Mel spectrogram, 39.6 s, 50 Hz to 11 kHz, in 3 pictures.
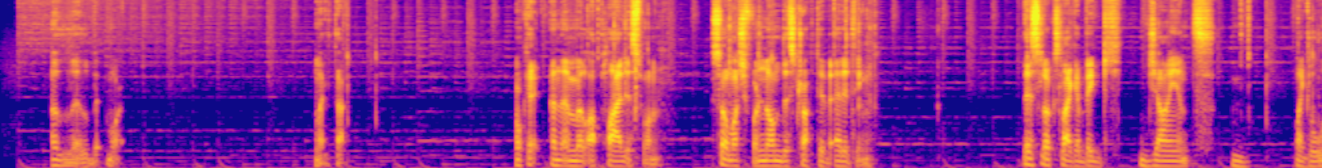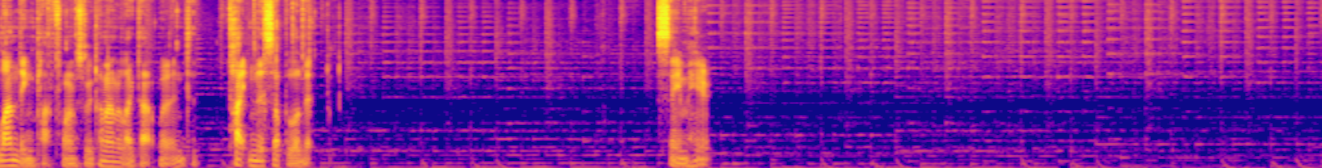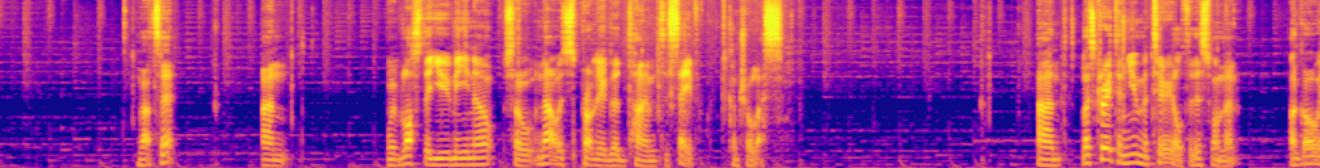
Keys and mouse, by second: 0.2-2.8 drag, 3.2 middle click, 4.0 click, 5.6 click, 6.0 ctrl+a, 7.1 shift+middle drag, 7.4 middle drag, 8.1 click, 8.3 Tab, 9.0-10.0 drag, 10.0 g, 12.4 middle click, 13.1 g, 13.7 click, 13.9 g, 15.9 shift+click, 16.2 g, 18.2 middle click, 19.1 middle click, 19.6 g, 21.9 g, 22.7 middle click, 23.6 click, 23.7 g, 24.5 click, 24.8 g, 27.1 middle click, 27.5 middle click, 28.3 Tab, 29.1-30.3 middle drag, 31.3-32.0 drag, 32.9 ctrl+s, 35.4-35.7 middle drag, 36.0 shift+middle drag, 36.4 middle drag, 37.5 shift+middle drag.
